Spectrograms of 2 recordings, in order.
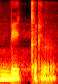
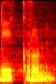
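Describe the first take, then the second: First: The word ends on a bare, vowelless 'r'. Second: The word ends with the syllable 'run'. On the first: The reader stops at this word. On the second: The reading continues without stopping.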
